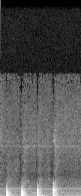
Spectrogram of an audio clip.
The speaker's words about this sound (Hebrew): ערב אחד נשמעו דפיקות בדלת.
